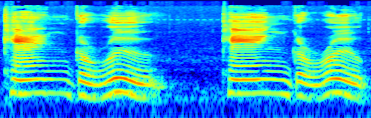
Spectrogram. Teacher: what's happening here is that the n is becoming more like the g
